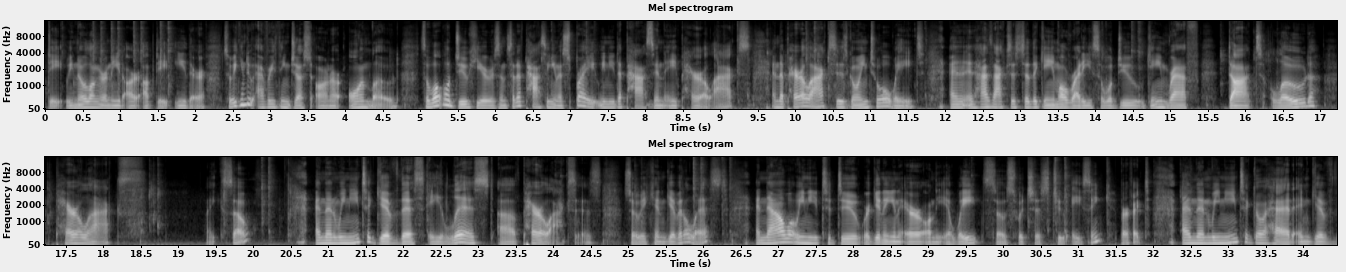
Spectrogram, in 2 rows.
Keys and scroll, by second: 6.6 a, 7.0 r, 7.3 Return, 8.8-14.3 typing, 14.5 Return, 15.5-17.2 typing, 18.3-19.3 typing, 19.7 Down, 20.2 Return, 22.3 ;, 25.1 [, 25.9 BackSpace, 26.3 Return, 29.7-31.1 typing, 32.4 Tab.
